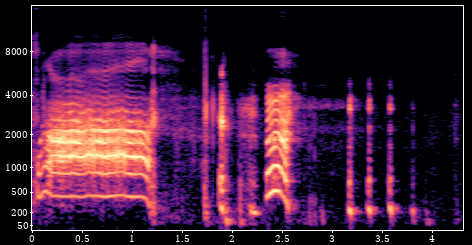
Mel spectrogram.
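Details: Domestic cat giving a long, loud, drawn-out meow that holds steady for about a second, then a shorter rising-falling second meow, followed by a series of soft clicking and tapping sounds in a small room.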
